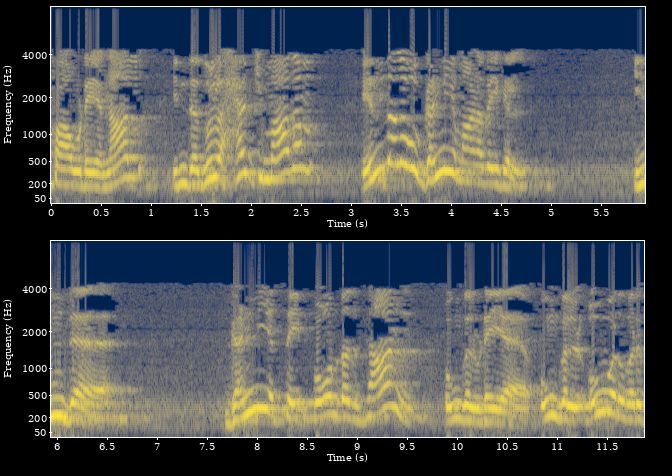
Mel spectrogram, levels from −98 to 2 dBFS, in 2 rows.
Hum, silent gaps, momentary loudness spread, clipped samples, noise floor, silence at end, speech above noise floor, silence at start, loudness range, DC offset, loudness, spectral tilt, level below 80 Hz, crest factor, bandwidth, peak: none; none; 9 LU; 0.6%; -37 dBFS; 0 s; 29 dB; 0 s; 3 LU; under 0.1%; -10 LUFS; -8 dB/octave; -52 dBFS; 10 dB; 6.4 kHz; 0 dBFS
